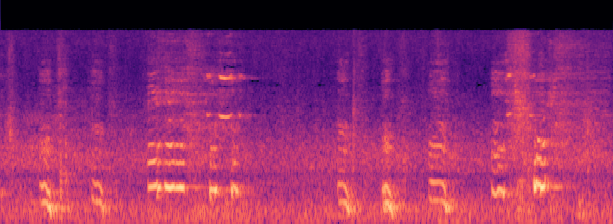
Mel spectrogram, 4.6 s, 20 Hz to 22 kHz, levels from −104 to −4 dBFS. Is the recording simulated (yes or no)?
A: no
